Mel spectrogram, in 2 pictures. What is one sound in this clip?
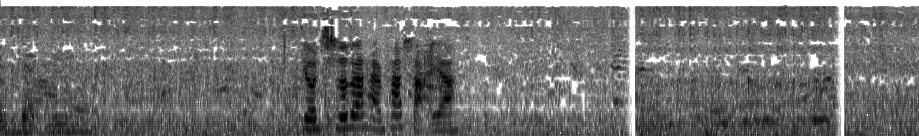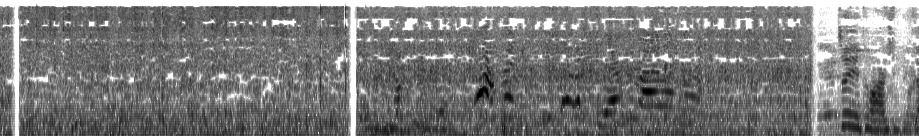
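Fish splash and churn in water as they feed.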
